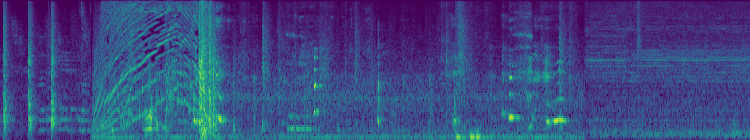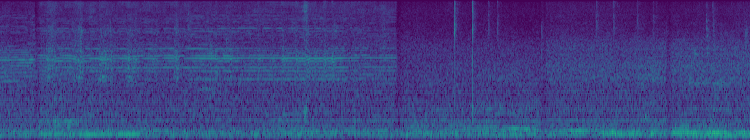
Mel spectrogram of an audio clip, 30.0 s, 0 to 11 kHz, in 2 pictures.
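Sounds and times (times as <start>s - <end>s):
electric hair clippers buzzing: 1.8s - 4.5s, 11.7s - 23.0s.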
